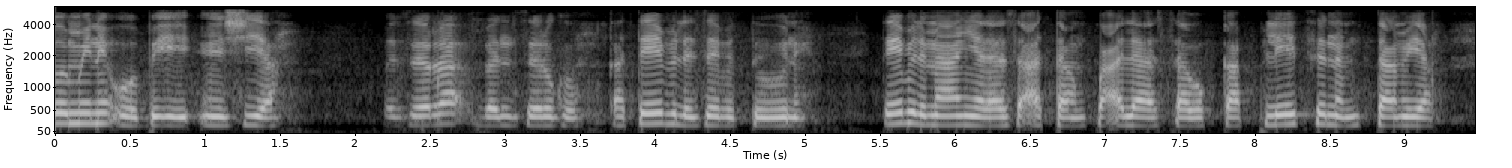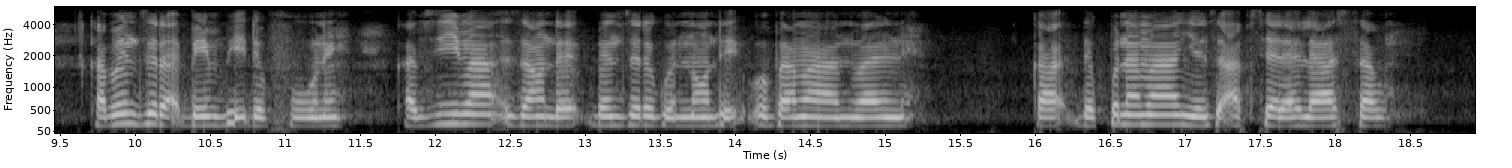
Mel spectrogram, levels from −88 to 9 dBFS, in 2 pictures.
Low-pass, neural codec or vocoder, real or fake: 5.4 kHz; none; real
